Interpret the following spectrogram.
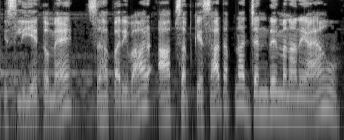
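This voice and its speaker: A man's voice: medium pitch, normal speed, close to an everyday voice. A man voicing the young god Ganesha as an eager, cheerful boy in a storybook tale. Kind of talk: storybook voice acting. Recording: music playing behind.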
